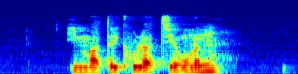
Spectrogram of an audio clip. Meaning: plural of Immatrikulation
- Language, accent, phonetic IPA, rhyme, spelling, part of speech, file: German, Austria, [ɪmatʁikulaˈt͡si̯oːnən], -oːnən, Immatrikulationen, noun, De-at-Immatrikulationen.ogg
